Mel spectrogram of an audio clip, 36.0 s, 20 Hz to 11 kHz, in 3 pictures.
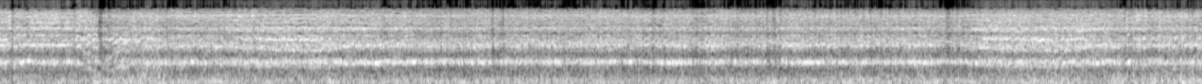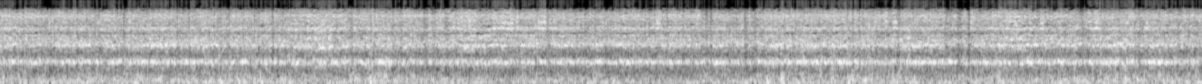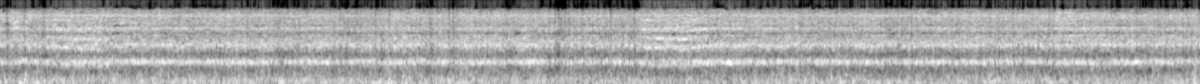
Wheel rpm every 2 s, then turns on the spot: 190, 220, 230, 230, 230, 220, 230, 230, 230, 230, 230, 230, 230, 230, 240, 230, 230, 230.
none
